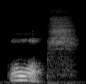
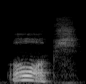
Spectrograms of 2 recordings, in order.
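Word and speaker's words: ⲟⲩⲱⲃϣ: Omicron and Epsilon combo, then you add a W sound in between. So when you pronounce the whole word, it will be Oopsh, Oopsh, Oopsh.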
